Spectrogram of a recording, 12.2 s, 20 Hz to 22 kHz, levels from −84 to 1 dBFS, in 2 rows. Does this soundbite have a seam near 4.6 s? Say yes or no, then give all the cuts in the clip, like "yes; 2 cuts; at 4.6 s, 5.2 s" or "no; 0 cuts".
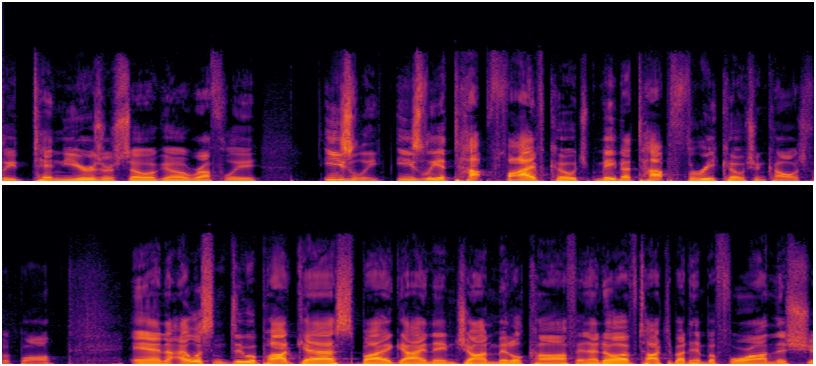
yes; 1 cut; at 4.6 s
